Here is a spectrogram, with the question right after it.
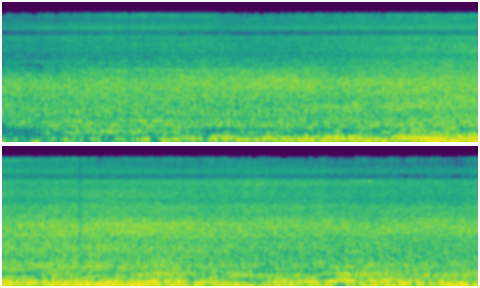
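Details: Steady broadband rush of surf and wind with a low engine-like rumble, no animal voices. The noise swells slightly after the first few seconds and stays even to the end.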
